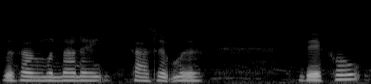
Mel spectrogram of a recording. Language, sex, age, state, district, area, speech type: Bodo, female, 60+, Assam, Chirang, rural, spontaneous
